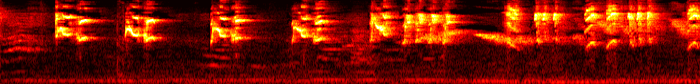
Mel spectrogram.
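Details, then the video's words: Lure song of a long-tailed shrike filled with borrowed material, including sparrow-fight imitations, used to make other shrikes sing. Harsh squawking notes repeat about once a second, then run into a busy chattering jumble. "CENDET ISIAN GANAS Pancingan Ampuh Burung Trotol Gacor"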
